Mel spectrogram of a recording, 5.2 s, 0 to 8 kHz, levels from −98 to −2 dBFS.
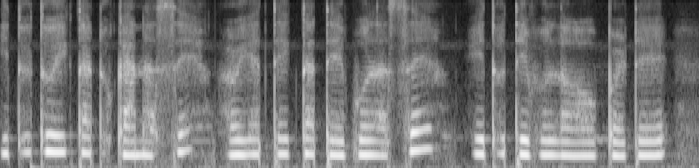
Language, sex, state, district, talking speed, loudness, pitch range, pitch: Nagamese, female, Nagaland, Dimapur, 170 wpm, -16 LUFS, 250-285 Hz, 260 Hz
